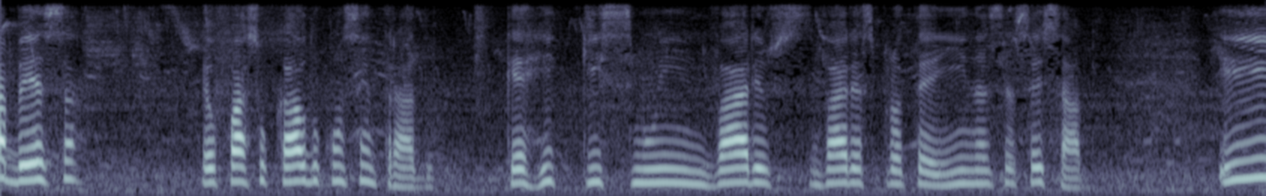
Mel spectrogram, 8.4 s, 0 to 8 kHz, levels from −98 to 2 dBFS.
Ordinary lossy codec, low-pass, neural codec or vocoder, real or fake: none; 7.2 kHz; none; real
